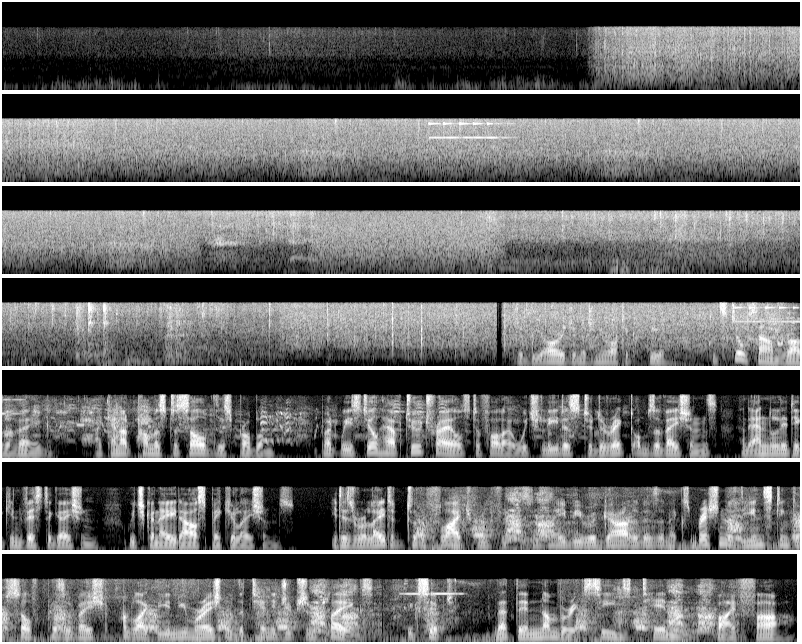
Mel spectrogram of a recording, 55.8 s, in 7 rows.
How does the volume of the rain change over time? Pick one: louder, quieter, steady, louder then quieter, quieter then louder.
louder.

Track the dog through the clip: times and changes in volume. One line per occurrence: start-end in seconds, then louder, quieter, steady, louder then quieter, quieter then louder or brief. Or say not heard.
44.0-55.4 steady.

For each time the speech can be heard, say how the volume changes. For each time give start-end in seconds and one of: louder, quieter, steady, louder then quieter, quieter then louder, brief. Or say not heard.
29.1-55.7 steady.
